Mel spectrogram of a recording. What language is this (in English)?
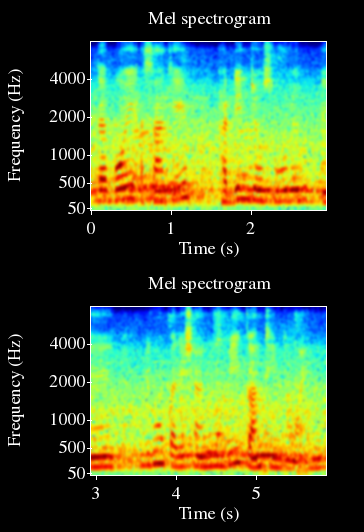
Sindhi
